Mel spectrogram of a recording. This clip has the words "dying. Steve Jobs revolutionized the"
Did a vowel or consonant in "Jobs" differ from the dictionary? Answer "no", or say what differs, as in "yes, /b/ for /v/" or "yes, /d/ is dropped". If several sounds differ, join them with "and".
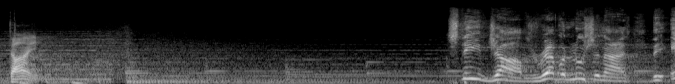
no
